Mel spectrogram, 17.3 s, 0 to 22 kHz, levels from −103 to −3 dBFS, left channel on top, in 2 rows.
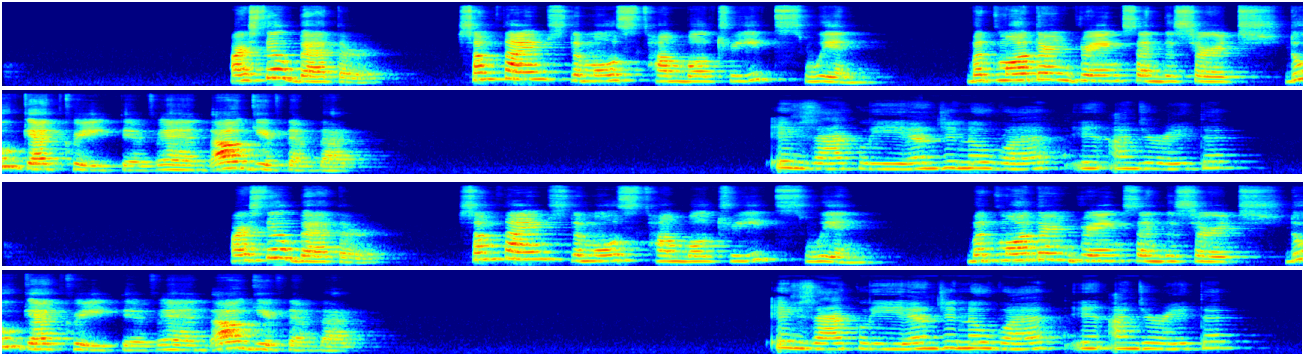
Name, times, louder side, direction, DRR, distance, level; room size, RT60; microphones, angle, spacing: voice 1, 1.5-2.5 3.1-5.1 5.4-5.8 6.4-11.0 14.7-14.9, left 3 dB, 50° left, 4 dB, 0.7 m, -26 dB
voice 2, 13.8-16.8, right 1 dB, 20° right, 6 dB, 0.4 m, -32 dB
4.4 x 2.6 x 2.5 m, 0.42 s
head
